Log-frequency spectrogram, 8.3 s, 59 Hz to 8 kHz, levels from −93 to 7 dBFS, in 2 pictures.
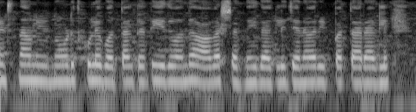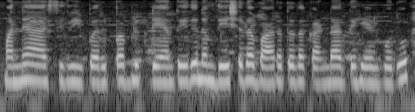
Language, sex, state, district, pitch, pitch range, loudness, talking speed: Kannada, female, Karnataka, Bijapur, 220 Hz, 215-230 Hz, -23 LUFS, 185 wpm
